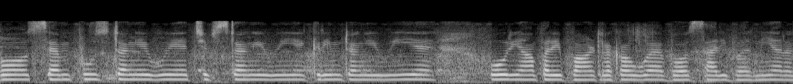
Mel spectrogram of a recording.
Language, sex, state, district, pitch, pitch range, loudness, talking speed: Hindi, female, Uttar Pradesh, Gorakhpur, 220 Hz, 215-225 Hz, -16 LUFS, 175 wpm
